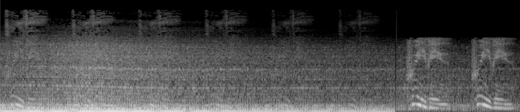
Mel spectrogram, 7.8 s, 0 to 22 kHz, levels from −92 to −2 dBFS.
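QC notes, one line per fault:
5.93 to 7.80 s, input switched to a poorer device: after a brief 20 ms gap, everything above 5.4 kHz vanishes, the level drops roughly 10 dB, and a new hiss sits about 40 dB down, likely a switch to a narrower-band microphone or headset.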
